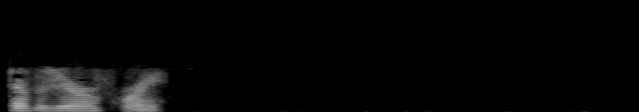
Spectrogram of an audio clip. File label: Interop Mutual Aid, scanner audio; G1 Interop MutualAid-InterS; ThompsonPeakHigh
